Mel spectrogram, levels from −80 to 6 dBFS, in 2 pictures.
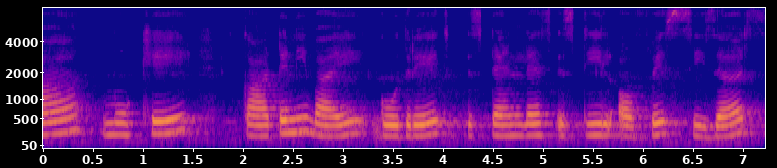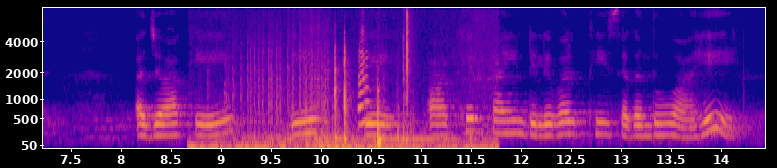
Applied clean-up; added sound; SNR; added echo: none; Squeak; -2 dB; none.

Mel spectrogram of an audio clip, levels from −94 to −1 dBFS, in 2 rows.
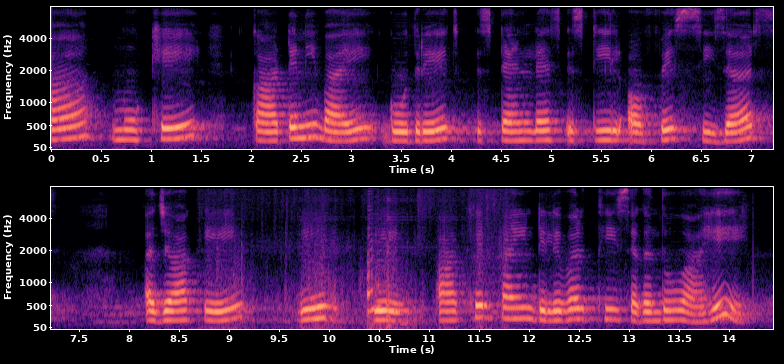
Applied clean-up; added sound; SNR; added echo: neural separator model SepFormer DNS4.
